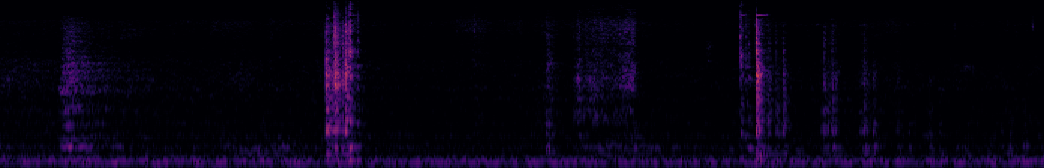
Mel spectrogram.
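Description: Food preparation on a kitchen counter: a sharp knock a little over two seconds in, then a knife cutting through a bread roll onto a plastic cutting board, with a few light clicks, over a low steady hum.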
